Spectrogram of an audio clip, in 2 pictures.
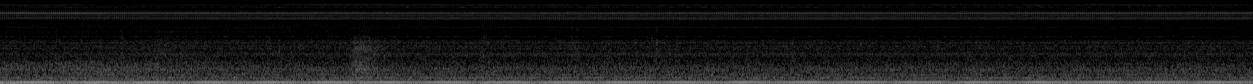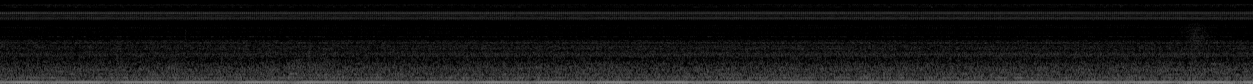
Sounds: Engine

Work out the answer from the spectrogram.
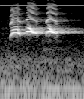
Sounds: Animal, Bird, Wild animals, tweet, bird call

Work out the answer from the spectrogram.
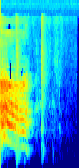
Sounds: Human voice, Screaming

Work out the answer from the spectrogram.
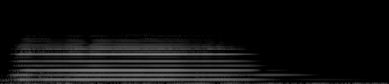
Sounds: Bowed string instrument, Musical instrument, Music

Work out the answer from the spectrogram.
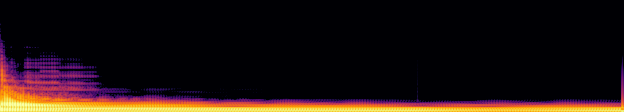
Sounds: Music, Bass guitar, Plucked string instrument, Guitar, Musical instrument

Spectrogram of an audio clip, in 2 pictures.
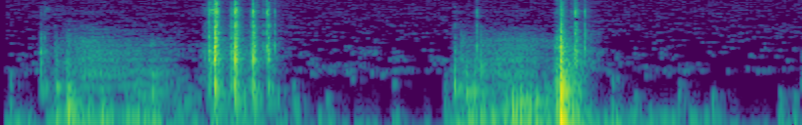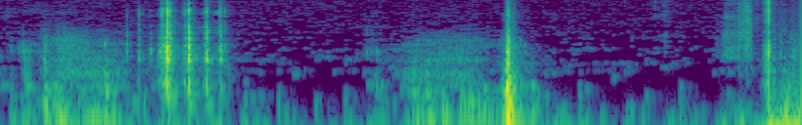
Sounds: Drawer open or close, home sounds

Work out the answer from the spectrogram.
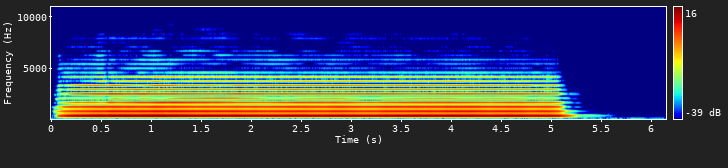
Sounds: Bowed string instrument, Music, Musical instrument

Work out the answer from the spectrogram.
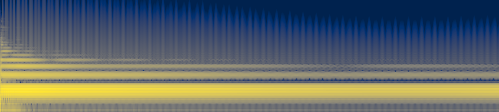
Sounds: Bass guitar, Musical instrument, Guitar, Plucked string instrument, Music

